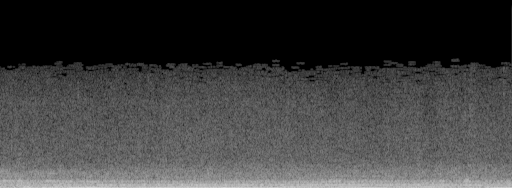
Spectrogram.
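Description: A boat motor runs steadily off the public beach at Golfo Nuevo, a continuous low droning hum with a few sustained engine tones and no pauses or voices over it.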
